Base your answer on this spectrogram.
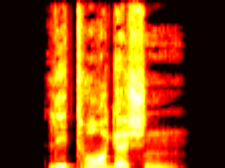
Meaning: inflection of liturgisch: 1. strong genitive masculine/neuter singular 2. weak/mixed genitive/dative all-gender singular 3. strong/weak/mixed accusative masculine singular 4. strong dative plural
- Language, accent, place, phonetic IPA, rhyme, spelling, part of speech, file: German, Germany, Berlin, [liˈtʊʁɡɪʃn̩], -ʊʁɡɪʃn̩, liturgischen, adjective, De-liturgischen.ogg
